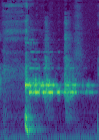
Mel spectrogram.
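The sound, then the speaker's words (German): A telephone rings with a bright electronic ringtone that starts abruptly and warbles in short melodic bursts, loud, with no one talking over it. “beim Helmut klingelt's Telefon”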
